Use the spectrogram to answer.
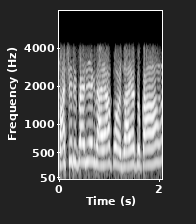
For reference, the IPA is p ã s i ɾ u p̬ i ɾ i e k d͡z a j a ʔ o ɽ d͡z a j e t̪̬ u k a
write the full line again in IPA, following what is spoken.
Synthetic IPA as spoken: p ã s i ɾ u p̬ a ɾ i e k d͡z a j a p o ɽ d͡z a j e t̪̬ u k a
